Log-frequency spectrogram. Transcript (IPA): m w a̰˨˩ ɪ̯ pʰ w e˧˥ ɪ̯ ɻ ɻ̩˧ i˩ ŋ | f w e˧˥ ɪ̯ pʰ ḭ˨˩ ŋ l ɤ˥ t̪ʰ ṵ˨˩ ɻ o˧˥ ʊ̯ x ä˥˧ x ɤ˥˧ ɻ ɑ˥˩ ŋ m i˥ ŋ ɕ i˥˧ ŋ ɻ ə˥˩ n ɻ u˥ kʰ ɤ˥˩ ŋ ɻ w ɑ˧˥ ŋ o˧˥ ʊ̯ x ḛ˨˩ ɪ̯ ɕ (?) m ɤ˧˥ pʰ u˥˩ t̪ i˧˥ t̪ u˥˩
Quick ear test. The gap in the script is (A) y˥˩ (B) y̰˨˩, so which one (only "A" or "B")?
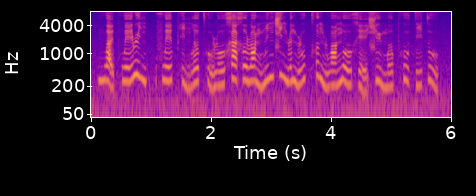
A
